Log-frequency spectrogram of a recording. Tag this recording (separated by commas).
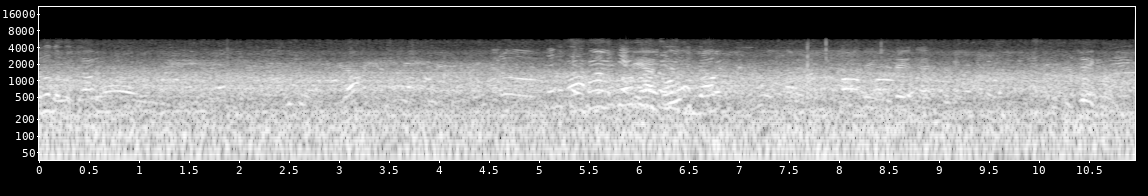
Speech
